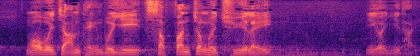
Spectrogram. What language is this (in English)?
Cantonese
